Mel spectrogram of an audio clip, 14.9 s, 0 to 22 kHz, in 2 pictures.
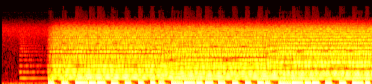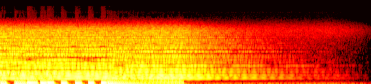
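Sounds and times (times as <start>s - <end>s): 
strings: 0.4s - 13.1s
bass: 1.0s - 11.3s.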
